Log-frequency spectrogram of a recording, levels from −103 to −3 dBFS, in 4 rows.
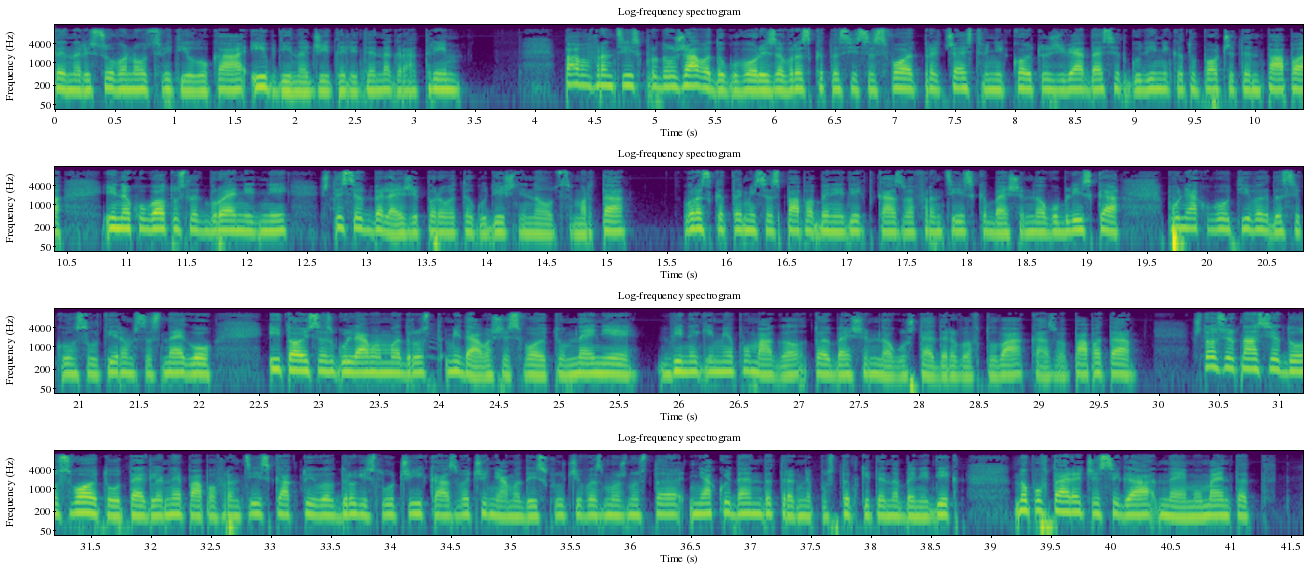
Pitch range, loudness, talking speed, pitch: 145-170 Hz, -26 LUFS, 165 wpm, 155 Hz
